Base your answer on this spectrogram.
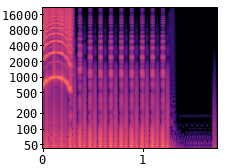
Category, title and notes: Sound effects > Electronic / Design
Optical Theremin 6 Osc dry-106
Theremins, DIY, Scifi, Optical, Infiltrator, Robot, Handmadeelectronic, Alien, Robotic, Sci-fi, Electronic, FX, Analog, Theremin, Electro, Synth, Bass, Otherworldly, noisey, Noise, Spacey, Glitch, Trippy, Instrument, Digital, Glitchy, Dub, SFX, Experimental, Sweep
